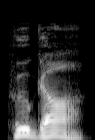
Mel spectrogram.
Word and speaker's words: hygge: It's called hygge, pronounced hygge, and it is one of the most powerful secrets to their happiness.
